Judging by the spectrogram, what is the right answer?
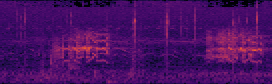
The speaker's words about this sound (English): A flock of cockatoos is flying over us. I can just see them in the fading light. They're pink cockatoos, although some people call them leadbeater's cockatoos.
